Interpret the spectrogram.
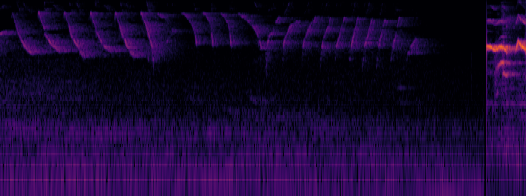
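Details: A bird sings a rapid, clean series of high downward-sweeping notes that gradually slow and fade, then a sudden loud harsh burst cuts in at the very end.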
